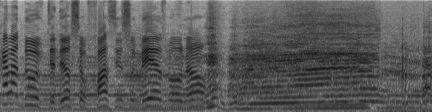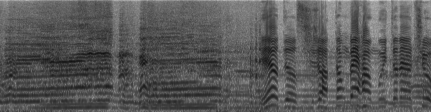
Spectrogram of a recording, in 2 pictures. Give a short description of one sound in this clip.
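A motorcycle engine roars loudly, revving up through the gears and blipping sharply between shifts.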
